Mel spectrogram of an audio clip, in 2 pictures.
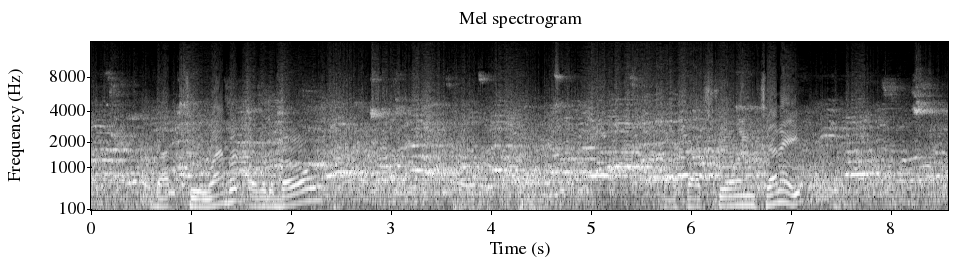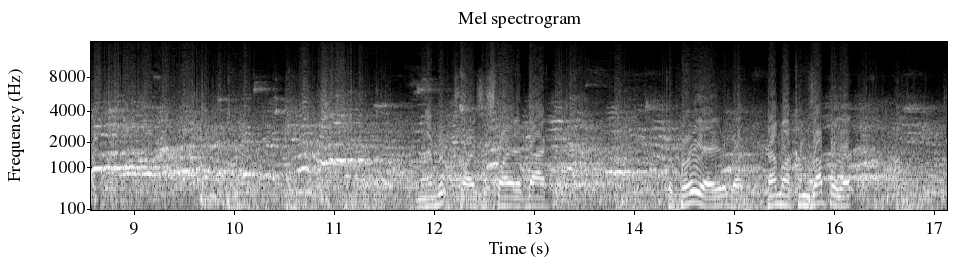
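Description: Sneakers squeak sharply on a hardwood floor in a large echoing gym.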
